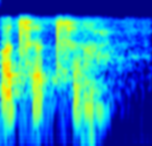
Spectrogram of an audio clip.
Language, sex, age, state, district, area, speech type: Assamese, male, 18-30, Assam, Sonitpur, urban, conversation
